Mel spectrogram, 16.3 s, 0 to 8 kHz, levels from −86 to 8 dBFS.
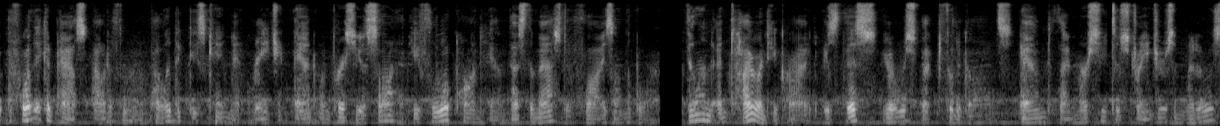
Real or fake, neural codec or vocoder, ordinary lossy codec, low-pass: fake; codec, 44.1 kHz, 3.4 kbps, Pupu-Codec; Opus, 64 kbps; 7.2 kHz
